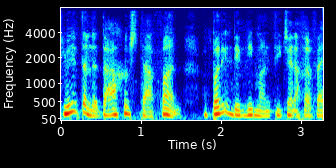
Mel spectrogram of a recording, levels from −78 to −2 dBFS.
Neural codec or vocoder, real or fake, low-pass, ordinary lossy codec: codec, 16 kHz, 1.1 kbps, Voila-Tokenizer; fake; none; none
